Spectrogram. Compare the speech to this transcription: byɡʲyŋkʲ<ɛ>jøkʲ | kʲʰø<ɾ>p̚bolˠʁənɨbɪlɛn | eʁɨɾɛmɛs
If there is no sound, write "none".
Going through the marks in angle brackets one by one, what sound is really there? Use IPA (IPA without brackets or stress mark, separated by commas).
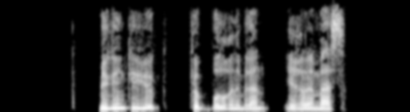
i, none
